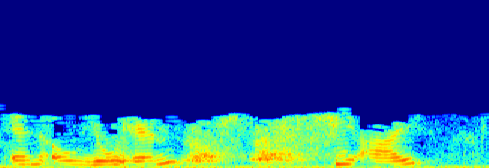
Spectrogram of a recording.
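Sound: dog barking loudly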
